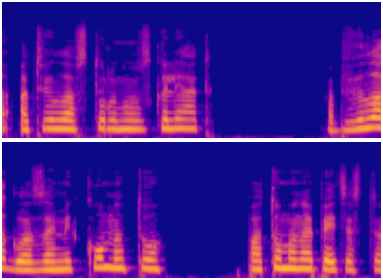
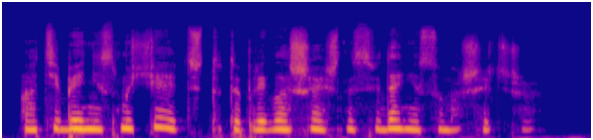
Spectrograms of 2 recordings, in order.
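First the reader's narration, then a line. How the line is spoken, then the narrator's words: Quiet question. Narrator (Russian): тихо спросила она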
